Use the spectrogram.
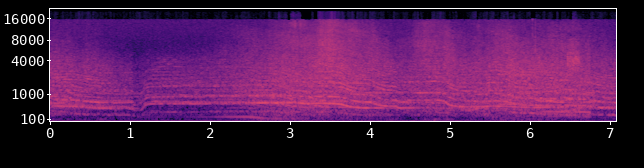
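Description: Race cars from a racing video game, Saudi Grand Prix at Jeddah, run slowly in line behind the safety car. A steady engine drone rises and falls in pitch with gear changes, loud and continuous, with no voices.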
